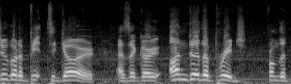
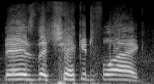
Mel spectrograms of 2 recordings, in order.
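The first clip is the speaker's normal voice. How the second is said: rising excitement; 7 semitones higher, 4 dB louder than usual. Real, not acted. Final corners of twelve-hour race.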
